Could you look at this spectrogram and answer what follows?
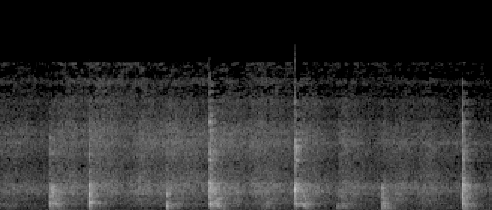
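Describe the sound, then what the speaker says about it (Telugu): Tomatoes are stirred into a hot pan for a Telangana-style fish curry, a steady sizzle broken by sharp utensil scrapes and taps against the pan at irregular intervals. "సో నేను టమాటో వేసుకుంటున్నాను టమాటోస్"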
